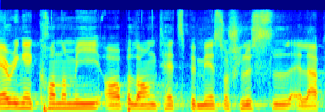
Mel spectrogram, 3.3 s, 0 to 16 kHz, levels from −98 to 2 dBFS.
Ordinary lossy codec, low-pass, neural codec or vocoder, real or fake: none; 10.8 kHz; none; real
